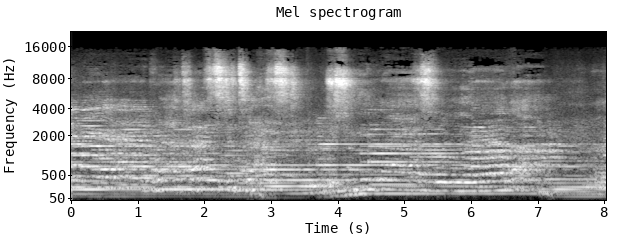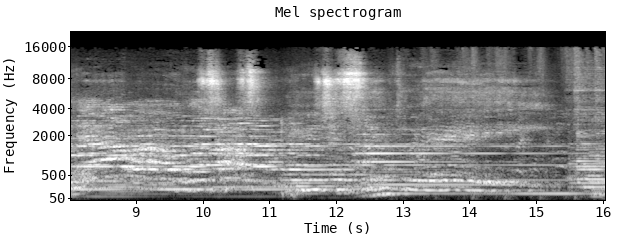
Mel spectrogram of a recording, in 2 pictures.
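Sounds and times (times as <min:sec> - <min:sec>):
electric guitars: 0:00.0 - 0:16.0
man singing: 0:00.0 - 0:16.0
drums: 0:12.3 - 0:16.0.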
